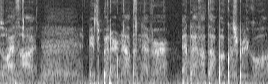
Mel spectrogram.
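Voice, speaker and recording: Whispered words tumble out very rapidly amid clearly audible background noise. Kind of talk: ASMR reading of insect facts. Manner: soft-spoken; casual, chatty.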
